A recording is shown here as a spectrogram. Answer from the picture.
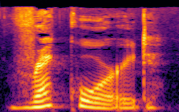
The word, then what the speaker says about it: record: 특히 이 명사로 기록이라는 단어의 발음이 어땠죠? record 였어요. 그리고 강세가 이름절이었어요. record. 그쵸? 근데, 어, record. 이것도 있거든요. 이때는 동사입니다. 그리고 의미도 기록하다 라고 바뀌고요. 그리고 이음절 강세로 강세도 바뀌어요. record, record. 네, 이렇게 비교해 두시면 좋겠어요.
